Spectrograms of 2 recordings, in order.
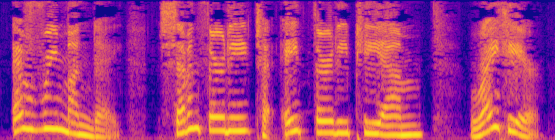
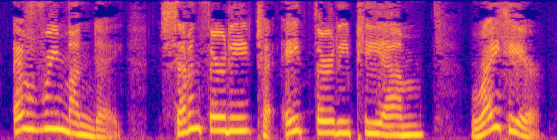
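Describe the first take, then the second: No difference in how they are said.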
